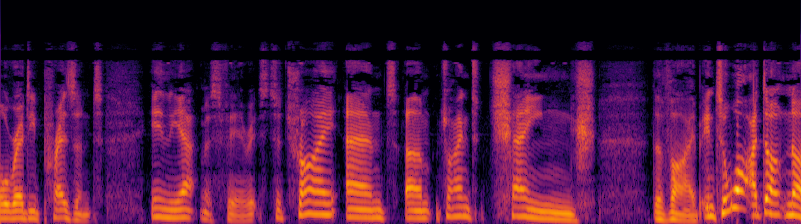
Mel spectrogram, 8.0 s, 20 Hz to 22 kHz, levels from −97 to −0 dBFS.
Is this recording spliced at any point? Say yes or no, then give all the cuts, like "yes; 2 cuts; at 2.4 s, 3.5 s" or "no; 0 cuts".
no; 0 cuts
